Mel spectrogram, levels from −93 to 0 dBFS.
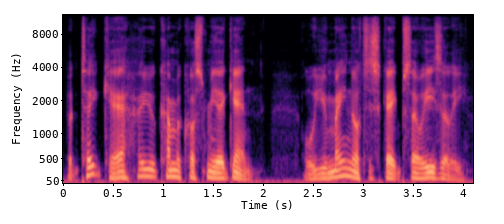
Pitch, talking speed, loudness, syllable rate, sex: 110 Hz, 235 wpm, -19 LUFS, 6.0 syllables/s, male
